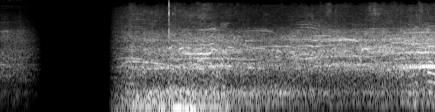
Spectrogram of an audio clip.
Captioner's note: whistling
